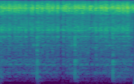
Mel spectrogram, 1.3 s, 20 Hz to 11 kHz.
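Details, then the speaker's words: Homemade miniature 4-stroke hit-and-miss engine at about 1500 rpm. High steady gear whir with soft beats; the poor-quality timing gears are making a lot of noise. "so one thing i'm a little disappointed in is the ears i had some gears that i used and uh they weren't very good gears they're making a lot of noise which i think takes away from the appeal of the engine a little bit"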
